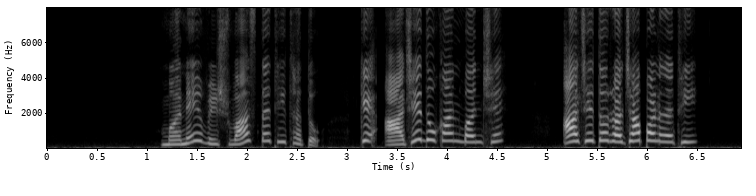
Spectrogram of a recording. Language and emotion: Gujarati, surprised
